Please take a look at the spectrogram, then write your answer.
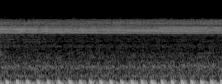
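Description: A motorcycle engine idles steadily close by, its low, even thumping pulse repeating throughout with a faint high whine above it and no voices.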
